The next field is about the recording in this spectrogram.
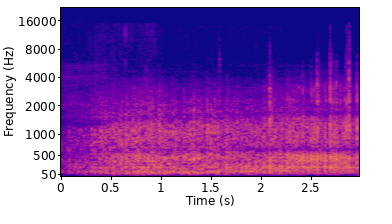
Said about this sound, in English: our NPR colleague Julia Simon was in Southern California watching this SpaceX Falcon 9 rocket launch.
